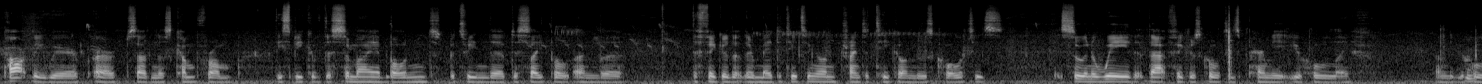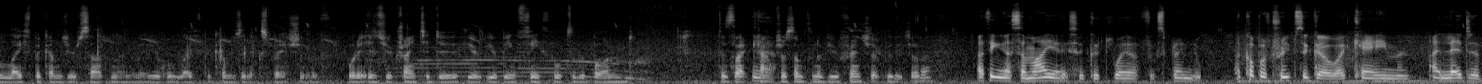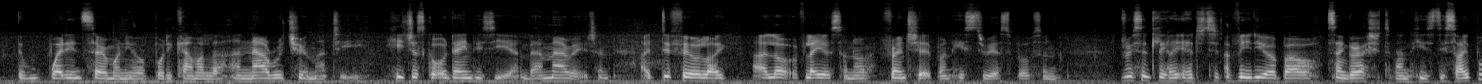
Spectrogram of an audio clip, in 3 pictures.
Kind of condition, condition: setting, outdoors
